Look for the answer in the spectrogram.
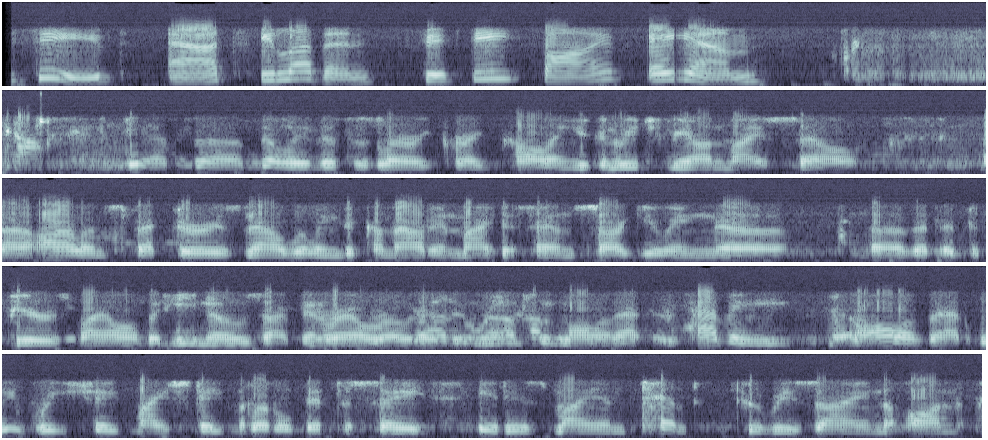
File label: Voicemail; Larry craig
